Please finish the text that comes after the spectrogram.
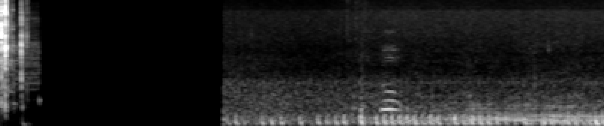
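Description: A motorcycle engine with an unsteady throttle runs close by after a brief silence, its rough, pulsing idle rising and falling unevenly while someone talks over it.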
